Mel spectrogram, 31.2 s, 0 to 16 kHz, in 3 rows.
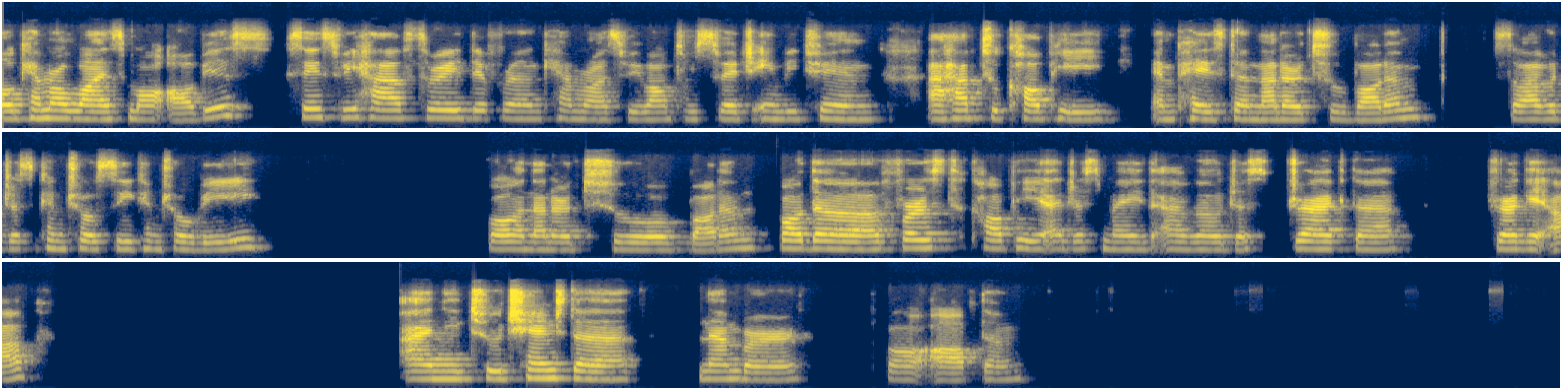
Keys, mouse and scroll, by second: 0.3 scroll down 1, 0.8 drag, 5.9 click, 8.0 click, 8.6 click, 11.8 click, 13.6 click, 14.1 click, 14.5 click, 16.0 click, 16.6 click, 17.0 click, 17.9 click, 18.9-20.3 drag, 21.1 click, 24.4 click, 24.9 click, 25.4 click, 26.8 click, 27.9 click, 28.5 click, 28.9 click, 30.0 click.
